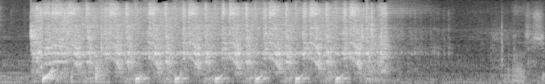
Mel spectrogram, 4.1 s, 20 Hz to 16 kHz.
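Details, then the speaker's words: Suzuki GS500 motorcycle engine just reinstalled, plugs in, carbs not yet fitted: starter spins it with even chuffing about three pulses a second, healthy compression. "plugs are in let's hear how it cranks up and now there's got some compression"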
